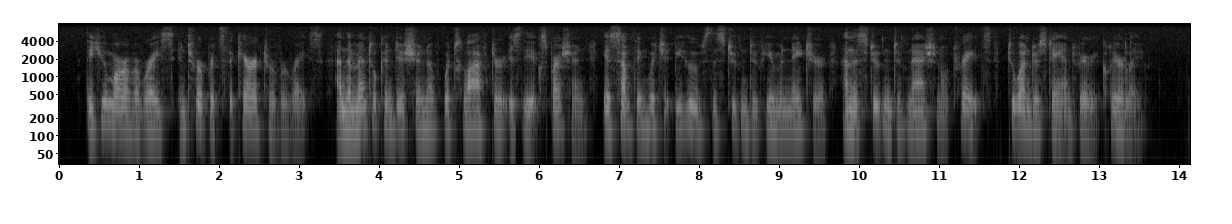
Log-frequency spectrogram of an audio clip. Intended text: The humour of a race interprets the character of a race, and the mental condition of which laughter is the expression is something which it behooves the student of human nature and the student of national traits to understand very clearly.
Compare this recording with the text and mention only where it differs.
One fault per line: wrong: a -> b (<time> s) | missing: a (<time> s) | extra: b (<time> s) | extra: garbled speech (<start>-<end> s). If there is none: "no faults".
no faults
